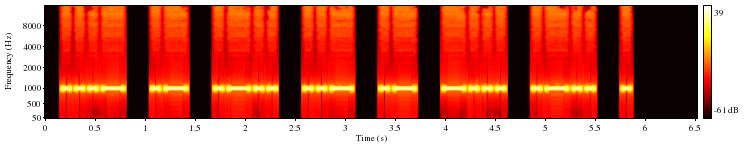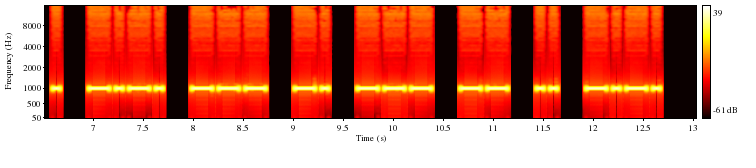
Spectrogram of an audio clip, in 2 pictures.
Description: Morse code, heard as a keyed tone, about 18 wpm, spaced as for 15 wpm, 1000 Hz. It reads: VALUABLE ECONOMIC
